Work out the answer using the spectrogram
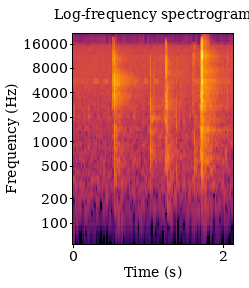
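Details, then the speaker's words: Singer Ingenuity sewing machine: sharp, uneven clicks, about four in two seconds, and it is not sewing. The needle is out of alignment with the hook because the bobbin/hook timing is out of sync. "and you hear that clicking it it's clicking um it's not actually sewing anything"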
